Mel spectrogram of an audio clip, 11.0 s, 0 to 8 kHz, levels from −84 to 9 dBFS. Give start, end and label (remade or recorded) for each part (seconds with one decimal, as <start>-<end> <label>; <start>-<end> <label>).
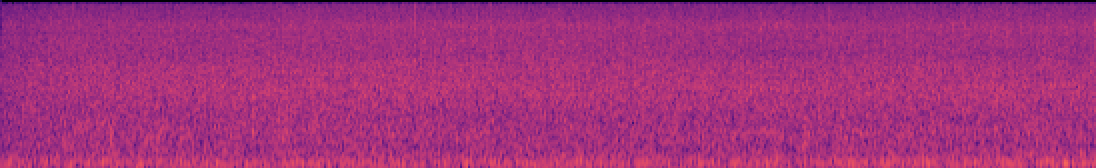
0.0-2.4 recorded; 2.4-3.0 remade; 3.0-7.5 recorded; 7.5-8.2 remade; 8.2-11.0 recorded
